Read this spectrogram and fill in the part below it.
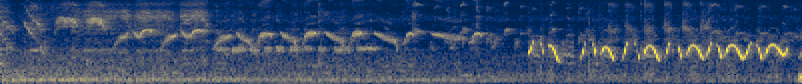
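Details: A caged Chinese hwamei with yellow beak, yellow legs and a leaf-shaped tail sings in the evening: loud, rich song with a run of rising slurred phrases, then a fast rolling warble swinging up and down, faint human voices behind.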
